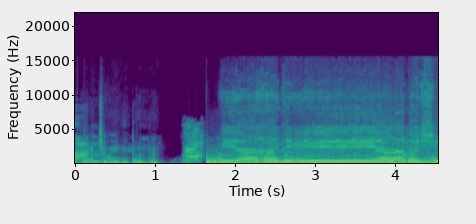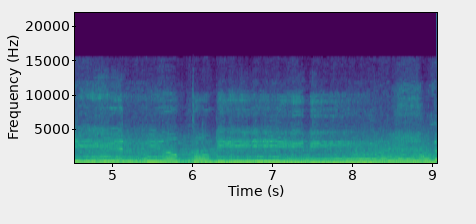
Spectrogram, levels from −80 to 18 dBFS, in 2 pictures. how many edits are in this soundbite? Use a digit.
1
